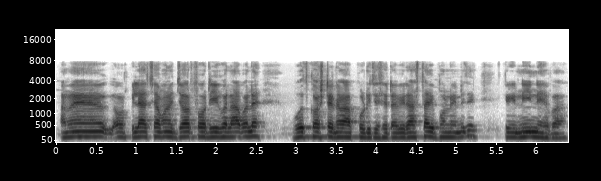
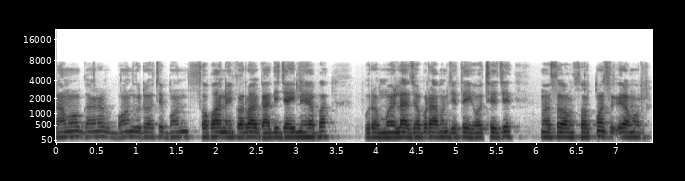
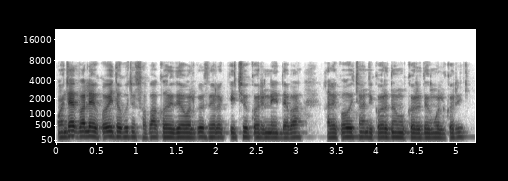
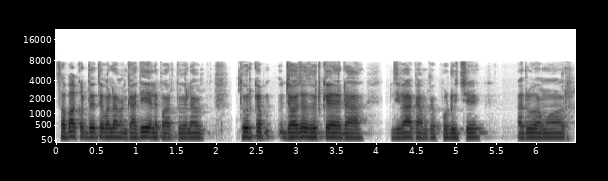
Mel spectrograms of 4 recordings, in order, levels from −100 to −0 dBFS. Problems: none marked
